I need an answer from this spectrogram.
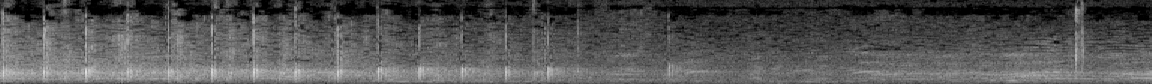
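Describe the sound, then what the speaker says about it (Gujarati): Rhythmic crowd applause at an outdoor political rally, loud and steady for several seconds before fading into a murmur of crowd chatter. "તાળીઓના ગડગડાટથી ફરીથી વધાવીશું"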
